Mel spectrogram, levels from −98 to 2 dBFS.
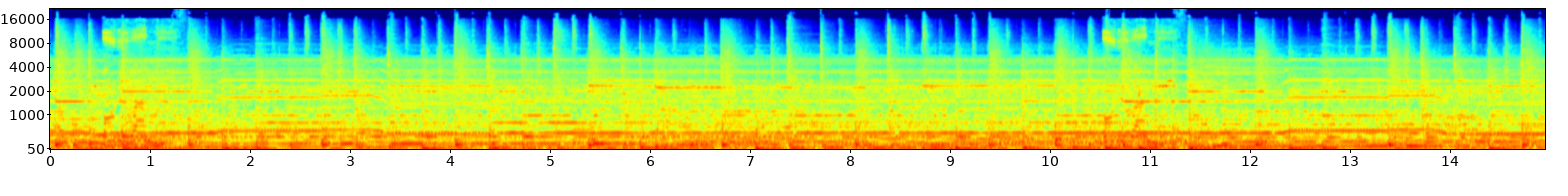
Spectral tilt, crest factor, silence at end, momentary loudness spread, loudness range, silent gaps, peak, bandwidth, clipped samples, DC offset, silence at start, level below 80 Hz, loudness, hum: -6 dB/octave; 14 dB; 0 s; 3 LU; 1 LU; none; 0 dBFS; 16.5 kHz; under 0.1%; under 0.1%; 0 s; -18 dBFS; -14 LUFS; none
